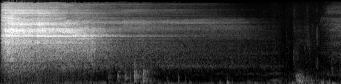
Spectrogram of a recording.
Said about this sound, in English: Okay, so here's what I have to do. … releases the pressure on the lid to pour some of the liquid back into the tank.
